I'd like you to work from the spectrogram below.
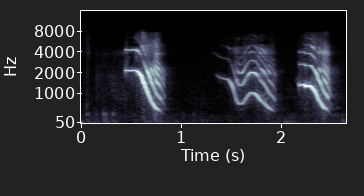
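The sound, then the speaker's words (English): A hunter imitates a cow elk on a call: three short, nasal mews, each a whiny, harmonic note sliding downward in pitch, with brief pauses between them and no talking. “Remember, this cow made gave a few cow sounds. A couple minutes later, she does it again.”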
